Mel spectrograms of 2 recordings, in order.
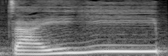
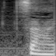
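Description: First: An extra 'yi' vowel is added at the end. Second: The syllable ends with no extra vowel. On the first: The speaker calls it wrong. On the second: The speaker calls it right.

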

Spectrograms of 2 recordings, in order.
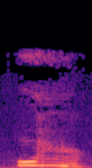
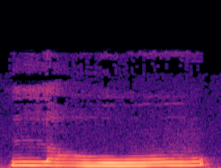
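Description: First: The word is pronounced the Mandarin way. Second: The word is pronounced the Cantonese way.

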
